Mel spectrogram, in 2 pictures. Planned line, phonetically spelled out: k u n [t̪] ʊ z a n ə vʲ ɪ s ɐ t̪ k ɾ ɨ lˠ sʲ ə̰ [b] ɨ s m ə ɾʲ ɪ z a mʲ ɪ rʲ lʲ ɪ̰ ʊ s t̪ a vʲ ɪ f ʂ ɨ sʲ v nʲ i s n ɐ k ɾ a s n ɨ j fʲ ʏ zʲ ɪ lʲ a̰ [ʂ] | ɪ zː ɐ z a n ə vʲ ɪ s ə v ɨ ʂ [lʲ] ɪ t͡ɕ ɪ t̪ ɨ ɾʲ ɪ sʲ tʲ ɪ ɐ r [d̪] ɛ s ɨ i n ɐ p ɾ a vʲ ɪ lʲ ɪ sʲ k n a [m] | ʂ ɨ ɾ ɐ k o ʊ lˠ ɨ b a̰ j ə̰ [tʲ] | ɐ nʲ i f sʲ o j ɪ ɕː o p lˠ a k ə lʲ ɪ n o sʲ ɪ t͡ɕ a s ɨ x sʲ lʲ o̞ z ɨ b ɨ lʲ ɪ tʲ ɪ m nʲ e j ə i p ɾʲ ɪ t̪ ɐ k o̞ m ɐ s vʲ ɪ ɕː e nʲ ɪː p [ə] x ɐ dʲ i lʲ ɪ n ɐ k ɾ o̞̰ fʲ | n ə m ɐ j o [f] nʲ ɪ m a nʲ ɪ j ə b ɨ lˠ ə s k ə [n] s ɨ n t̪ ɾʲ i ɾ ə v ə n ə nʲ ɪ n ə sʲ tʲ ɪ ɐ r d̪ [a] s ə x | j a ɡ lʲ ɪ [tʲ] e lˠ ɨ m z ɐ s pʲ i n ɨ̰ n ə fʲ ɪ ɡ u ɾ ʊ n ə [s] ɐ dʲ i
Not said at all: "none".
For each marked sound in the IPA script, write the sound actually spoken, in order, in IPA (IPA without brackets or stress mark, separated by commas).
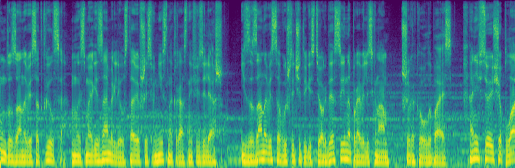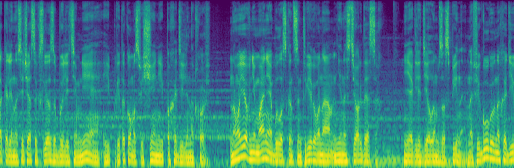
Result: d̪, m, ʂ, lʲ, d̪, m, sʲ, ə, v, n, ɛ, dʲ, x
